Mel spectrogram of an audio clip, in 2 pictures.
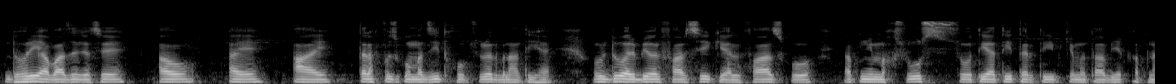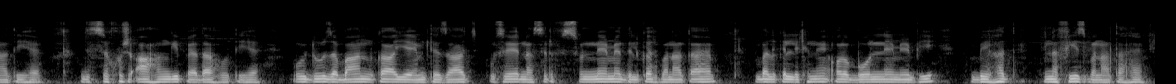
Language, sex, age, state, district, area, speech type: Urdu, male, 18-30, Delhi, New Delhi, rural, spontaneous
